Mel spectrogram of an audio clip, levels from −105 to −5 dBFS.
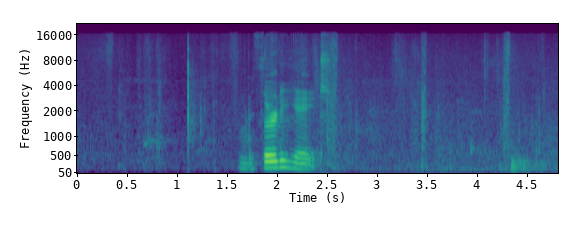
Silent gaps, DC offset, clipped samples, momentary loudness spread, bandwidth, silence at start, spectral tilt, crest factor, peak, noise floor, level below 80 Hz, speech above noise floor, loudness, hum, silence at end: none; under 0.1%; under 0.1%; 26 LU; 17 kHz; 1.1 s; -4.5 dB/octave; 24 dB; -18 dBFS; -65 dBFS; -86 dBFS; 32 dB; -36 LUFS; none; 0.15 s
